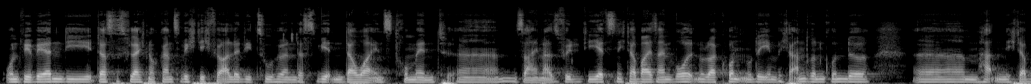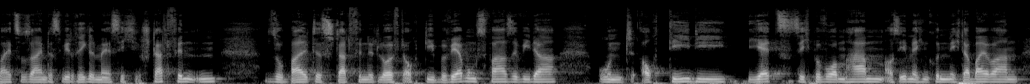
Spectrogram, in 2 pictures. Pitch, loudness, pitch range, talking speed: 115 Hz, -24 LUFS, 110-120 Hz, 195 wpm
